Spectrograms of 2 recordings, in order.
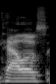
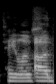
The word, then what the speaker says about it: Talos: The scene between Talos and Talos. I'm never gonna get it right. Talos. They pronounce it both ways in the show.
